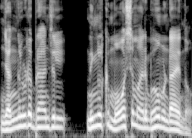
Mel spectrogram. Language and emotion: Malayalam, surprised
